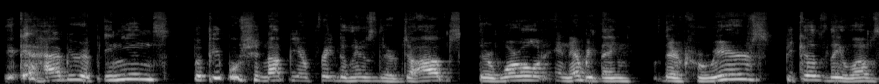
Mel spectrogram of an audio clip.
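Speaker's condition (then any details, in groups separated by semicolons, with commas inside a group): Cerebral palsy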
